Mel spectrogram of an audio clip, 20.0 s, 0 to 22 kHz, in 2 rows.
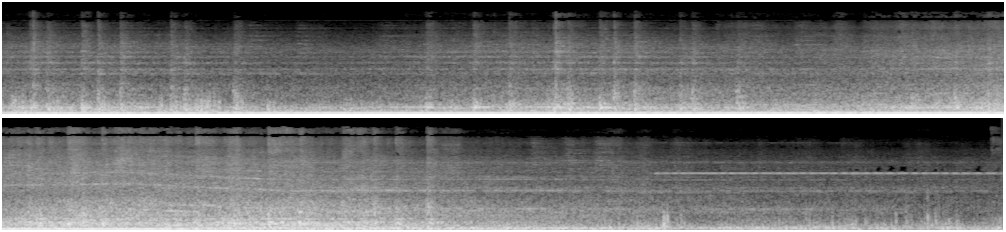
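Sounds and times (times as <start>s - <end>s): train wheels rolling over rails: 0.0s - 16.7s
locomotive engine drone: 1.5s - 20.0s.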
